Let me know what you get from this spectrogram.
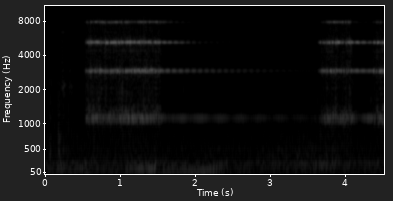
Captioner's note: doorbell ringing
